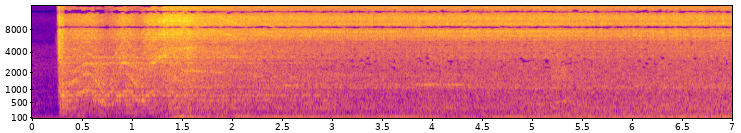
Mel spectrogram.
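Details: 1994 Jeep YJ after ECU repair, following earlier fuel pump and no-spark problems and a loosened alternator belt: it starts on the first crank, flares, then settles into a steady even idle with no squeal, scrape or knock.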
